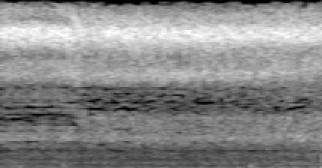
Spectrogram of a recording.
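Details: Instant Pot-style pressure cooker after the water test, valve moved from sealing to venting for quick release: loud continuous even steam hiss, normal venting until the silver pin drops.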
